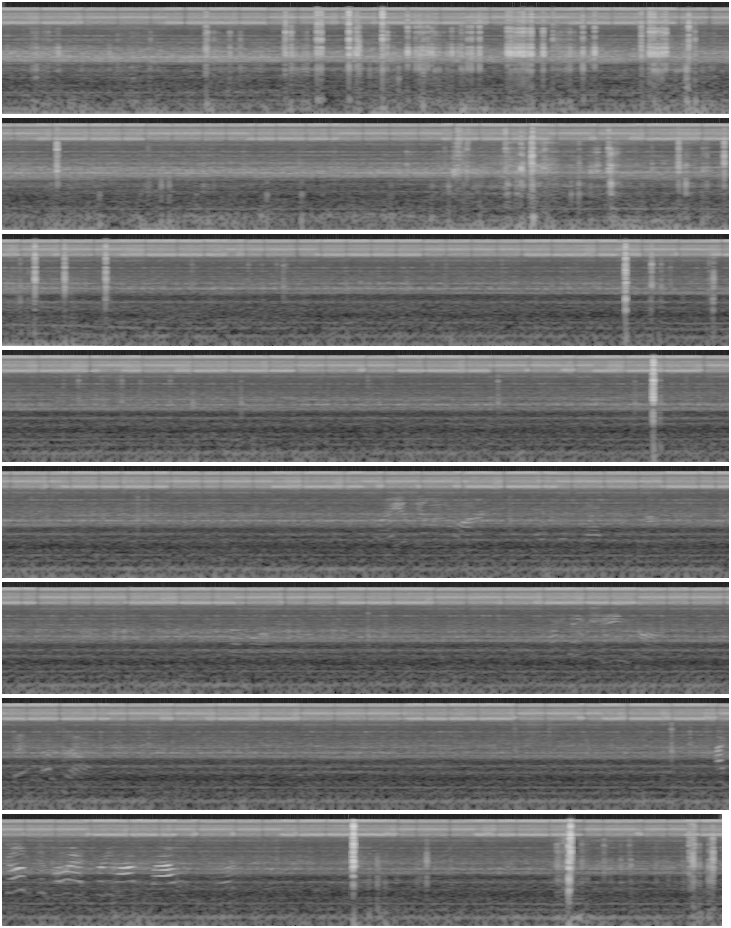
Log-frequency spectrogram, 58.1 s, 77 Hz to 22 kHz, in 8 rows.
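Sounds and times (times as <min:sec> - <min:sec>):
boat engine idling: 0:00.0 - 0:58.0.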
